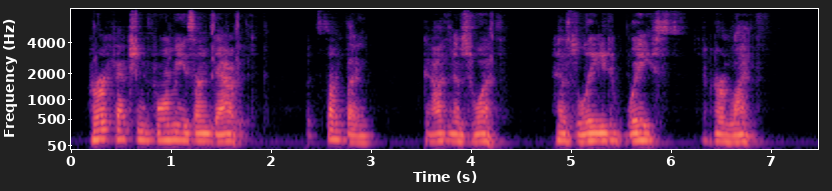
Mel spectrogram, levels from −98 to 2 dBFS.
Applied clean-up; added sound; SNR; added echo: neural mask model DeepFilterNet 3.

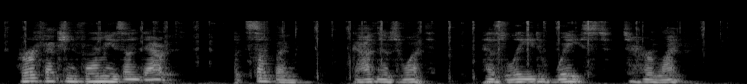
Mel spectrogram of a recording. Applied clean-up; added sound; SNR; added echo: classical method WPE with log-MMSE.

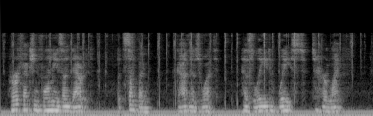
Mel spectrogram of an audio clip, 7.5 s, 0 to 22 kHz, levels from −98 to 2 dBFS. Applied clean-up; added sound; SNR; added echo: none; Scissors; 19 dB; reverberation time 0.2 s.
